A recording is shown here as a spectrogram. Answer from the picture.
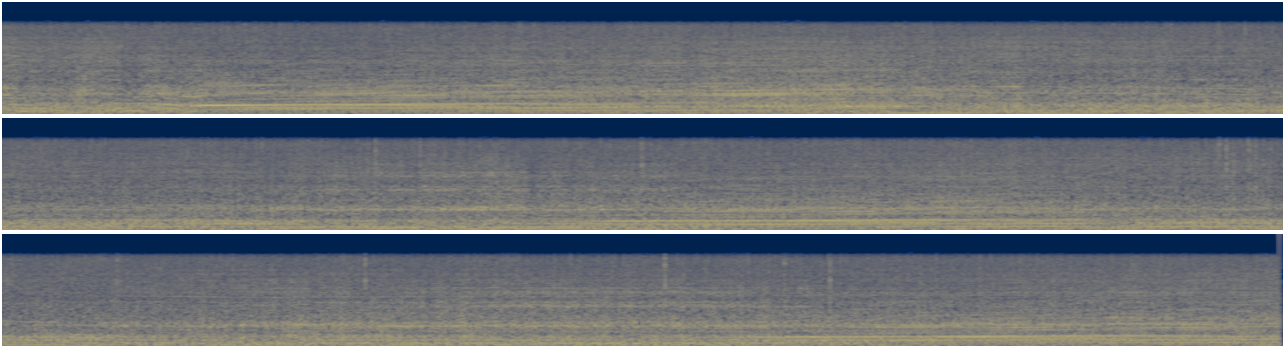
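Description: Car engine heard from inside the cabin, pulling hard with its pitch climbing in long sweeps three times, over a steady low rumble of road and drivetrain noise.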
